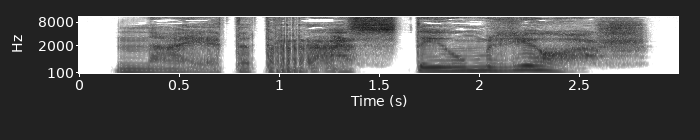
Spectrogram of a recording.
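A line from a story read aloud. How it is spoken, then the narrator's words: Hiss. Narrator (Russian): прошипела она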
